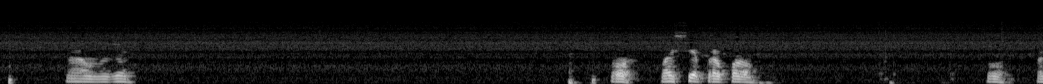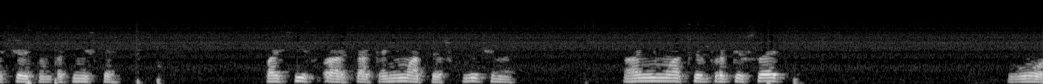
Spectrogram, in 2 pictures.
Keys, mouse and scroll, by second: 5.7 space, 6.1 middle click, 7.7 shift+scroll up 1, 7.8 shift+middle click, 9.6 middle click, 10.6 space, 14.7 click, 16.3 click, 17.3 click, 17.9 space.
